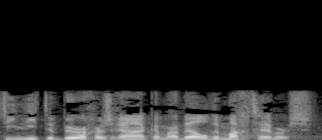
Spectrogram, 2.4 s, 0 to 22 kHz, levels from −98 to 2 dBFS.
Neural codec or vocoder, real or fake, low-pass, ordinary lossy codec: none; real; none; none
